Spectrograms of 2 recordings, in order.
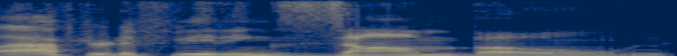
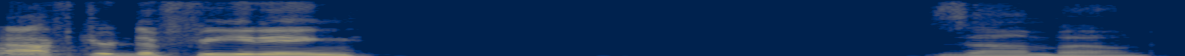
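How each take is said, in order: First: The name is said with dramatic, exaggerated delivery. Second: The name is said in a flat, ordinary way. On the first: The speaker calls it right. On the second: The speaker calls it wrong.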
